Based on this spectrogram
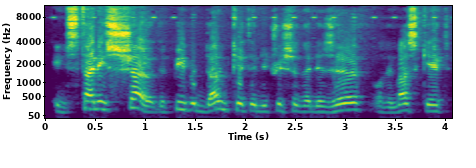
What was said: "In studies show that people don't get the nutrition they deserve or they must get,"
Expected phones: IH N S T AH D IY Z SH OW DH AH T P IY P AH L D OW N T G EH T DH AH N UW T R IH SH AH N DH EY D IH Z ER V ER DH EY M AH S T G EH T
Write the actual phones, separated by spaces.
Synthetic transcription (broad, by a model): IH N S T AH D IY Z SH OW DH AH T P IY P AH L D OW N T G EH T DH AH N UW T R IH SH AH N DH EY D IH Z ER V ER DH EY M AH S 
